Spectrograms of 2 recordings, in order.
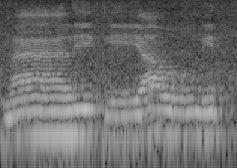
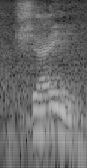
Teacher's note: Yau itu mad lin, karena mad lin itu kata-kata yang terputar, seperti dari fathah ketemu wawu jadi yau, atau dari fathah ketemu kasroh yai, syai.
